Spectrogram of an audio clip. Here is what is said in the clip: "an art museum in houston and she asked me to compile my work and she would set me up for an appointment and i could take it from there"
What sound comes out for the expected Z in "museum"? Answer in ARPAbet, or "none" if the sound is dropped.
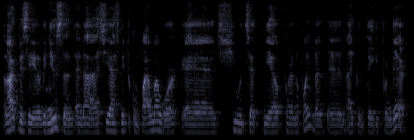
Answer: S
